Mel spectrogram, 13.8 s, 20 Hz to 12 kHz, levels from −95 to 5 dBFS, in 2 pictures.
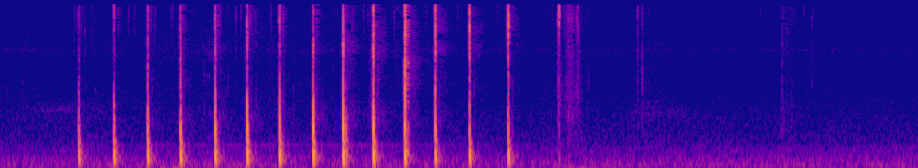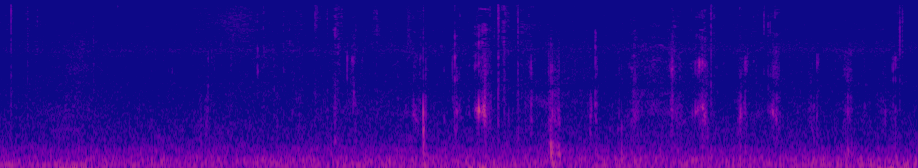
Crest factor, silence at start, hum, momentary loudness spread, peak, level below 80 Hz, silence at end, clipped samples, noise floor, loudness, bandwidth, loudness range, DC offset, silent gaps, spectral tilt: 34 dB; 0.6 s; none; 18 LU; 0 dBFS; -58 dBFS; 9.95 s; under 0.1%; -65 dBFS; -30 LUFS; 11.5 kHz; 13 LU; under 0.1%; none; -4.5 dB/octave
